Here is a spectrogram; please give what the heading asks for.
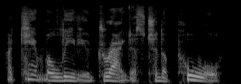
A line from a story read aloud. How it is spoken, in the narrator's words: Bax muttered to Nori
